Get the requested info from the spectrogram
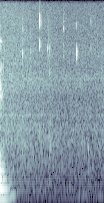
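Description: A few faint computer keyboard keystrokes, a word being typed.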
